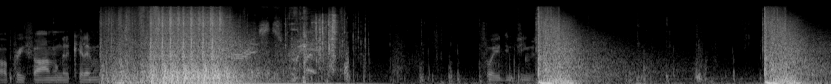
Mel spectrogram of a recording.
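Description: Gunshots ring out in quick bursts with a short echo.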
